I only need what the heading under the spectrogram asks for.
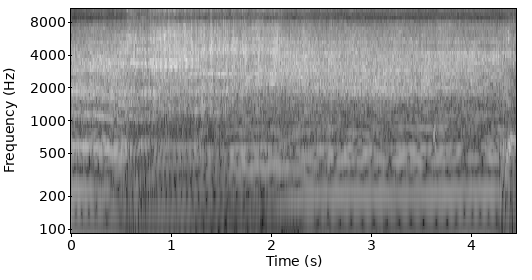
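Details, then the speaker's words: Old Bigfoot GoPed two-stroke running after sitting over 4 years, untuned and feeling weak. Buzz sags in pitch and holds unevenly; bogging and running rough, cause unknown. "i'm thinking here it's like bogging down so if you technically just be able to pick up and go bro you know we need she still feels weak"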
